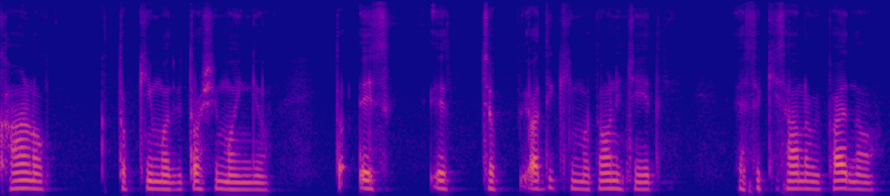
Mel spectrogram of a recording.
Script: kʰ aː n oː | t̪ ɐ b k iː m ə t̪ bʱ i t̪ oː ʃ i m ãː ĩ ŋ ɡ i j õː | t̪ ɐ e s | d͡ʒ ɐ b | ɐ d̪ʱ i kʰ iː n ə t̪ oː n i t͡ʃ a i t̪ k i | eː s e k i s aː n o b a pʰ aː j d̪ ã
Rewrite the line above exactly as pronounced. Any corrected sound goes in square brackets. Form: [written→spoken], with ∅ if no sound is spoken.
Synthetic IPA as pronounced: kʰ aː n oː | t̪ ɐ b k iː m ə t̪ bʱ i t̪ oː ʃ i m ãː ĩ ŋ ɡ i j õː | t̪ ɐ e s | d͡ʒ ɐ b | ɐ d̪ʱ i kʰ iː [n→m] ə t̪ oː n i t͡ʃ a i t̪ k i | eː s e k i s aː n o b [a→i] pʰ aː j d̪ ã

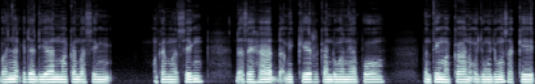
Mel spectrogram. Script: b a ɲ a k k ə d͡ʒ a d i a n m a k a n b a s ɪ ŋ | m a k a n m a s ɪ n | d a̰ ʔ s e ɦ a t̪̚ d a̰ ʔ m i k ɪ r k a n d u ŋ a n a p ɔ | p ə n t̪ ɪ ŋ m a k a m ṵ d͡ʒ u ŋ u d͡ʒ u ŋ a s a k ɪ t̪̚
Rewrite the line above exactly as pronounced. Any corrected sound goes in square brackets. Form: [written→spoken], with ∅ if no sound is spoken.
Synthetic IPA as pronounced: b a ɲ a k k ə d͡ʒ a d i a n m a k a n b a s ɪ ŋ | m a k a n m a s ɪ [n→ŋ] | d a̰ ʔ s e ɦ a t̪̚ d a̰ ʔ m i k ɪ r k a n d u ŋ a n a p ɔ | p ə n t̪ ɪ ŋ m a k a [m→n] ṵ d͡ʒ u ŋ u d͡ʒ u ŋ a s a k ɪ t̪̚

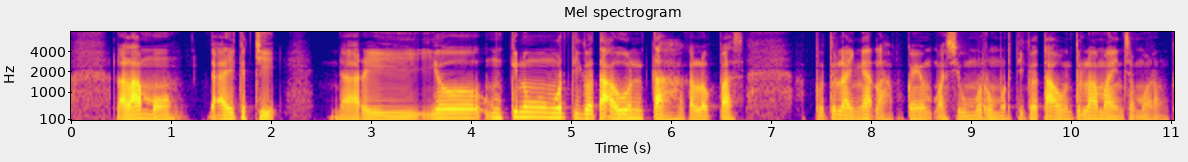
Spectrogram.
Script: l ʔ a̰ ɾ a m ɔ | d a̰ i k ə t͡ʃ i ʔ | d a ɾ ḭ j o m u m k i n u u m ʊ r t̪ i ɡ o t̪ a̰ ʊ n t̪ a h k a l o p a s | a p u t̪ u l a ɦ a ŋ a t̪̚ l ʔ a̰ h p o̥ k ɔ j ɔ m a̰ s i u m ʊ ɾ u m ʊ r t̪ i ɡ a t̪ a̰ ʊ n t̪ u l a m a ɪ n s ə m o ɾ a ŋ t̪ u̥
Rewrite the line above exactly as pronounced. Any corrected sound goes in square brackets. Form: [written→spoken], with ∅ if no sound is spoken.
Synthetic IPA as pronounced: l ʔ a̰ [ɾ→l] a m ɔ | d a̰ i k ə t͡ʃ i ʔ | d a ɾ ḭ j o m u [m→ŋ] k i n u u m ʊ r t̪ i ɡ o t̪ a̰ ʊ n t̪ a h k a l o p a s | a p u t̪ u l a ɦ [a→i] ŋ a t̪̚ l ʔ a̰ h p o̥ k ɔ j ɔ m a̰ s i u m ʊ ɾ u m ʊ r t̪ i ɡ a t̪ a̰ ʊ n t̪ u l a m a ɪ n s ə m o ɾ a ŋ t̪ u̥

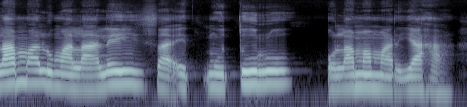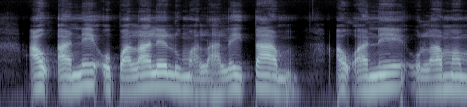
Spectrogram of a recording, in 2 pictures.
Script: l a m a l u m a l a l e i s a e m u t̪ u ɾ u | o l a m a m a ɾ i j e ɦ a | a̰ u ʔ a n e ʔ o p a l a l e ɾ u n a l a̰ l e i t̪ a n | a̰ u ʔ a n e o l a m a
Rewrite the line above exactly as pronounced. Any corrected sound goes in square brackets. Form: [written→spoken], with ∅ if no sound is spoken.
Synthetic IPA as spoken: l a m a l u m a l a l e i s a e m u t̪ u ɾ u | o l a m a m a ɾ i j [e→a] ɦ a | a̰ u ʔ a n e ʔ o p a l a l e [ɾ→l] u [n→m] a l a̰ l e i t̪ a [n→m] | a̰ u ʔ a n e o l a m a

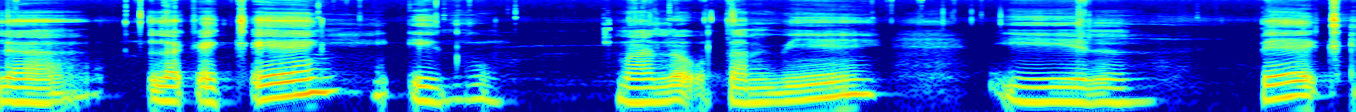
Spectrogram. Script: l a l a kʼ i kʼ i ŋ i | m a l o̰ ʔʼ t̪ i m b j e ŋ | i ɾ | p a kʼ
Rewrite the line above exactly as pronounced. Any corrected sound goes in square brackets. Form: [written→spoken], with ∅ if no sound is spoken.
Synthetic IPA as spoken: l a l a kʼ [i→e] kʼ [i→e] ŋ i | m a l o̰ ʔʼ t̪ [i→a] m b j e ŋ | i [ɾ→l] | p [a→e] kʼ

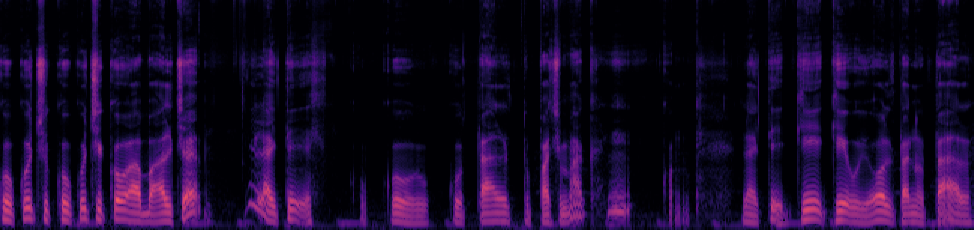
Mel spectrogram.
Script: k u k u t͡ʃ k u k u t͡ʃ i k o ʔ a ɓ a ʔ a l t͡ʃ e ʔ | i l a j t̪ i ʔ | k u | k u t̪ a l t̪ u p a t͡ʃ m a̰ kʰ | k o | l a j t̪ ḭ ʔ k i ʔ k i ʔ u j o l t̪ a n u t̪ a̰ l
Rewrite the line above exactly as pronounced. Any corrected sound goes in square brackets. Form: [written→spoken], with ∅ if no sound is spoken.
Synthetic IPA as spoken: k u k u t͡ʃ k u k u t͡ʃ i k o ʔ a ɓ a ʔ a l t͡ʃ e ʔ | i l a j t̪ i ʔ | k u | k u t̪ a l t̪ u p a t͡ʃ m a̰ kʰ | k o | l a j t̪ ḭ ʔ k i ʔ k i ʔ u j o l t̪ a n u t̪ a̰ l

